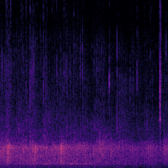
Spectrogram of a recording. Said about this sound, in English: The next thing I want to say is that at midnight tonight, the mask mandate in Ontario is over. I knew some people would clap.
